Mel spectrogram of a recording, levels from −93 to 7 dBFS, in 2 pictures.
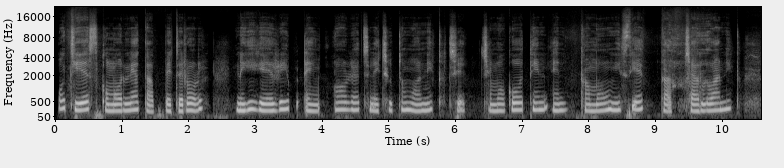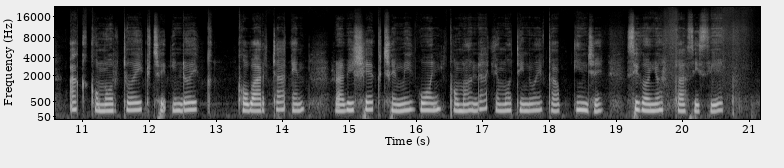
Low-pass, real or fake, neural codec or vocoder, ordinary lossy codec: none; fake; codec, 44.1 kHz, 3.4 kbps, Pupu-Codec; none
